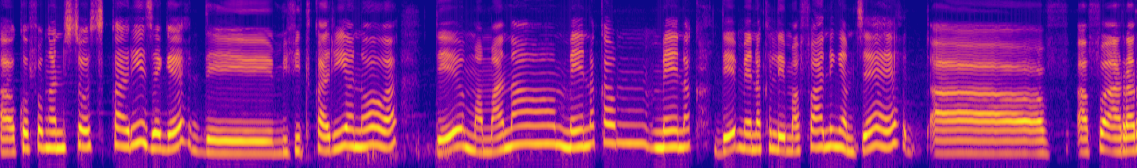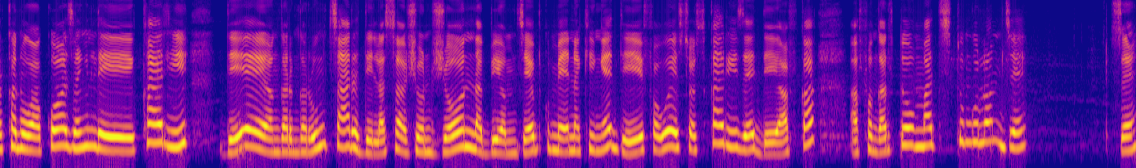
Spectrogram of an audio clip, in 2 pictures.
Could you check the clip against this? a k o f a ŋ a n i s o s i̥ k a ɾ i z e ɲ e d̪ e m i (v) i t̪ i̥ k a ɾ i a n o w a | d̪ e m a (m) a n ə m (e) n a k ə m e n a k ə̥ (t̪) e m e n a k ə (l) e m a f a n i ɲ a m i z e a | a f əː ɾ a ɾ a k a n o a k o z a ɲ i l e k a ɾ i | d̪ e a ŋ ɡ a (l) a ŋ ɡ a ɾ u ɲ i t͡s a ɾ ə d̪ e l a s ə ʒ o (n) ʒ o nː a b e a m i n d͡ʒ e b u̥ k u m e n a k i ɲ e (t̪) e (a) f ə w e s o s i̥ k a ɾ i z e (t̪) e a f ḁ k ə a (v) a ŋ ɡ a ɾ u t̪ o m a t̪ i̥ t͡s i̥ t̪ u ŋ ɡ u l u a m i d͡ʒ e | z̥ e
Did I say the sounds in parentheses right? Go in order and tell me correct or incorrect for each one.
correct, correct, correct, incorrect: d̪, correct, incorrect: ɾ, correct, incorrect: d̪, incorrect: e, incorrect: d̪, incorrect: f

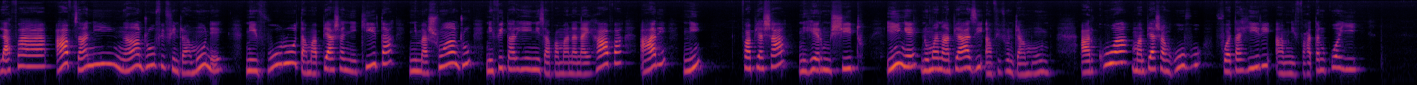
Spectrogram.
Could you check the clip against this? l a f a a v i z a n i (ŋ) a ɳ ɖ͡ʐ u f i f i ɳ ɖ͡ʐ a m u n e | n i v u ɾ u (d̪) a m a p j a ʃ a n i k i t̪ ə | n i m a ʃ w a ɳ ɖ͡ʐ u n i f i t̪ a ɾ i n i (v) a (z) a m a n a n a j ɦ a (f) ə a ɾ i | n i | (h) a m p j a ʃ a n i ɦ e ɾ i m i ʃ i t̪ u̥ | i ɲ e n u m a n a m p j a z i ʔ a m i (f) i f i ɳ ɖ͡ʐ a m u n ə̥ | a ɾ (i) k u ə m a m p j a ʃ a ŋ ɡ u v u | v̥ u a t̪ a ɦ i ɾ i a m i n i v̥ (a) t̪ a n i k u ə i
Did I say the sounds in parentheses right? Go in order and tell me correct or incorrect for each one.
correct, correct, incorrect: z, incorrect: v, correct, incorrect: f, correct, correct, correct

